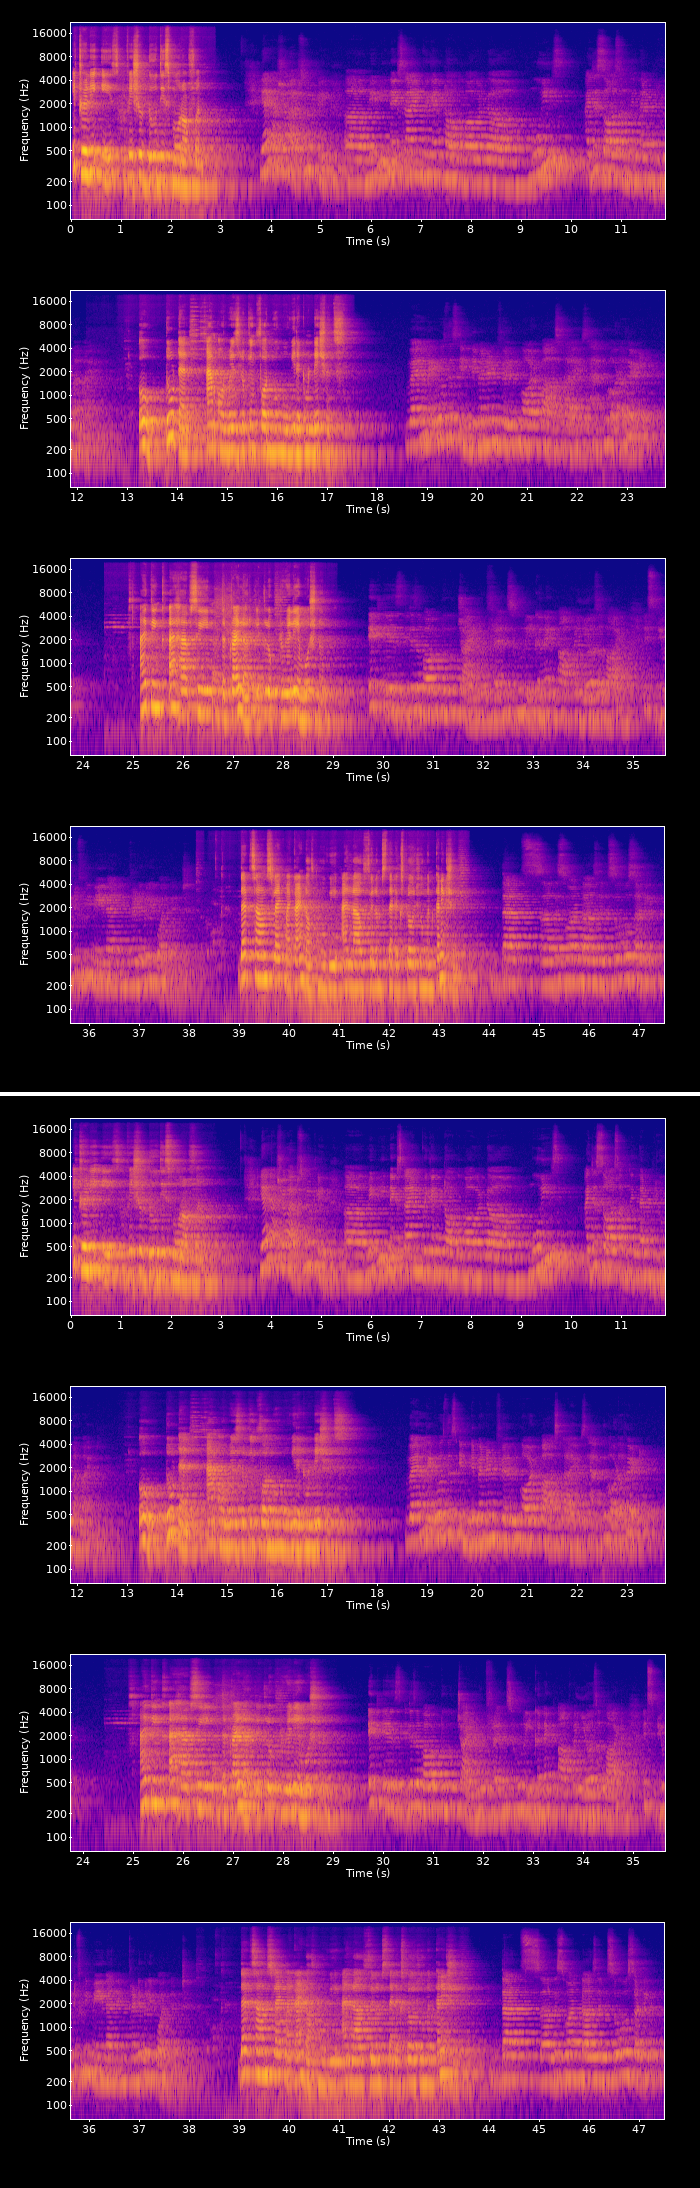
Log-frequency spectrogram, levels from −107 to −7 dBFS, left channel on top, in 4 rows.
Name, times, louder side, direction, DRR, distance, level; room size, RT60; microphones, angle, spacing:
voice 1, 0.0-2.7 13.2-17.4 24.6-24.7 25.1-28.9 39.0-43.5, left 4 dB, 40° left, 8 dB, 0.4 m, -28 dB
voice 2, 3.4-9.7 10.3-12.4 18.6-23.2 29.7-38.0 44.0-47.2, right 1 dB, 85° right, -4 dB, 1.3 m, -43 dB
6.2 x 4.6 x 3.6 m, 2.3 s
head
